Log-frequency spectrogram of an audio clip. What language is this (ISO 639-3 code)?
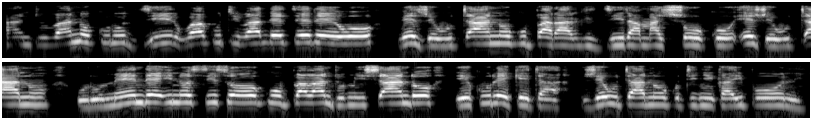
ndc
